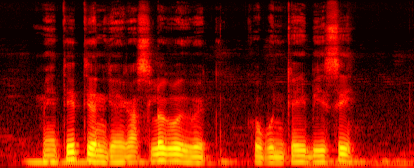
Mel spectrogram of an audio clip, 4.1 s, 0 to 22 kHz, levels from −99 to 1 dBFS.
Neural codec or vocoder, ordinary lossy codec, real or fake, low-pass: none; none; real; none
